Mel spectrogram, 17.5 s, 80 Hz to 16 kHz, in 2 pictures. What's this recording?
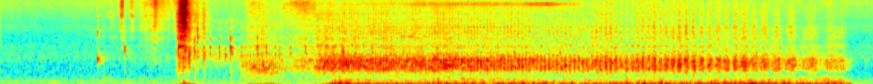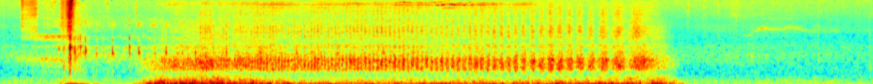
spinBlow against 01
I spun a zoetrope toy while I blew against the motion.
blow, spin, twist, vibrate, whirl, zoetrope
